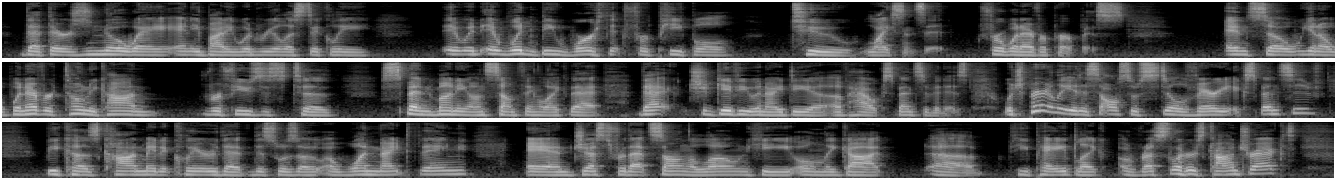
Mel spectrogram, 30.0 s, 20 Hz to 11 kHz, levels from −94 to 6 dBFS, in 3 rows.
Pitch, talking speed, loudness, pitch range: 155 Hz, 170 wpm, -24 LUFS, 145-165 Hz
